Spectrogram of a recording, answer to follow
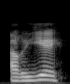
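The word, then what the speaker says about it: אריה: Arye. That's a lion. Arye. The A sound comes from the throat.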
